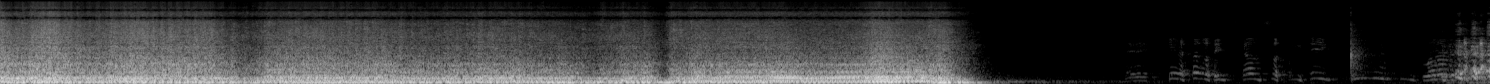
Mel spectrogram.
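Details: Chevy 283 V8 in a 1974 Chevy Nova, first start in 50 years after timing correction: runs strong and fairly even about ten seconds with low steady rumble, then shuts off; normal running.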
